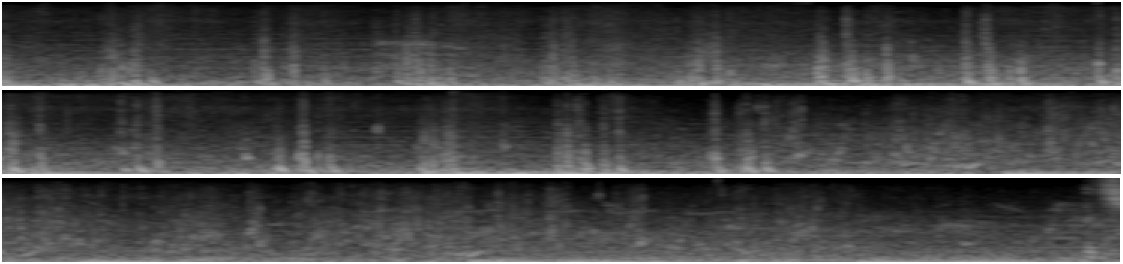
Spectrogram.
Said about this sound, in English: It's kind of slow to cross a body of water when you're on your horse.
